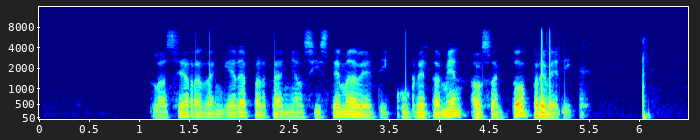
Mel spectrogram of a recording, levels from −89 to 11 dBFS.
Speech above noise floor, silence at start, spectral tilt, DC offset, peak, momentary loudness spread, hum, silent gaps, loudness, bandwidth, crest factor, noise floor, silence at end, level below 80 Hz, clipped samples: 56 dB; 1.15 s; -8.5 dB/octave; under 0.1%; -6 dBFS; 15 LU; none; none; -27 LUFS; 7.8 kHz; 22 dB; -82 dBFS; 0.4 s; -46 dBFS; under 0.1%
